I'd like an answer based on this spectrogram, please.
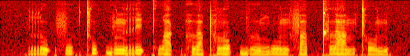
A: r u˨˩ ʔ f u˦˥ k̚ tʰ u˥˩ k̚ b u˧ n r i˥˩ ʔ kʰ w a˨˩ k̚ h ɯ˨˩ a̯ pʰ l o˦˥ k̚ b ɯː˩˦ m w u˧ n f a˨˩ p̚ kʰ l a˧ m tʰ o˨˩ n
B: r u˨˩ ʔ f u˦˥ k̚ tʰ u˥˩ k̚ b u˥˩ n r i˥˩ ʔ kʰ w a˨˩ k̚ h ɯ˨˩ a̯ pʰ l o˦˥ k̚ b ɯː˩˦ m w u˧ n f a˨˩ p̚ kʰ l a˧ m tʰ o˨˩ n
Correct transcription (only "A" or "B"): B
